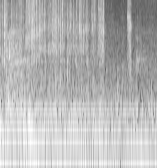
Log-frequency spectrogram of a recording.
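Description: Faint rustling handling noise from the mirror dash cam and its rubber strap being fitted over the rear-view mirror, dropping quieter about a second and a half in.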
